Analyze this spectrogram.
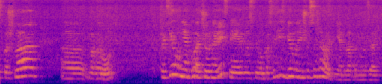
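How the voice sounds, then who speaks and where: A middle-aged woman talks casually and at length to her viewers from home, in a homely, rambling manner that keeps turning to them as friends. Her voice sits a little high. The sound is roomy and picked up from some distance, with a faint hum of background noise. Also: warm tone. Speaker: home vlogger. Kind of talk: casual chatty monologue to viewers. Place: rural home.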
